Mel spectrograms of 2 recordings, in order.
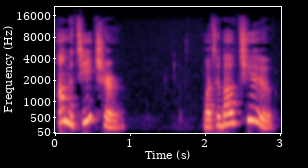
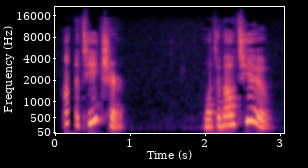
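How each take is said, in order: Both takes have the same delivery.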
